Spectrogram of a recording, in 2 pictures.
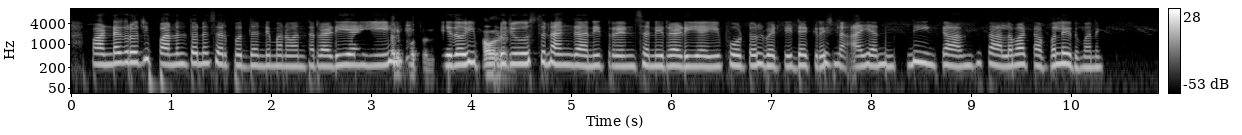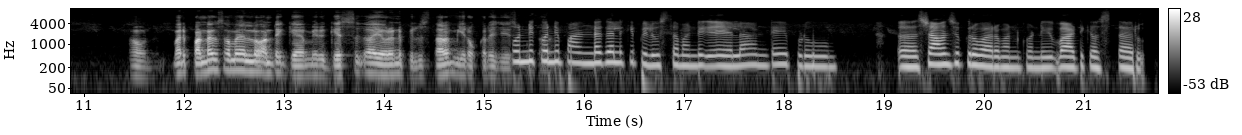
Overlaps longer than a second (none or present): none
